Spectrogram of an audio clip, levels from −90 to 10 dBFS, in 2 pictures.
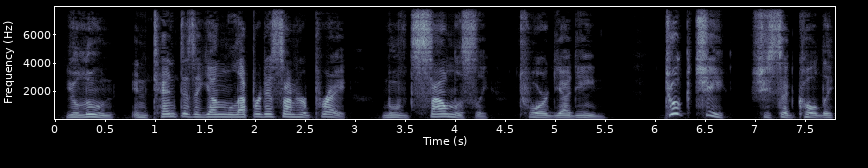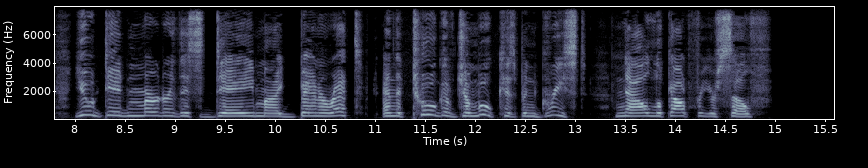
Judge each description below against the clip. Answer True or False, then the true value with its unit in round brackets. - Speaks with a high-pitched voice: True (200 Hz)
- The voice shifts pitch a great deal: True (6.3 semitones)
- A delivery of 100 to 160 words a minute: True (140 wpm)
